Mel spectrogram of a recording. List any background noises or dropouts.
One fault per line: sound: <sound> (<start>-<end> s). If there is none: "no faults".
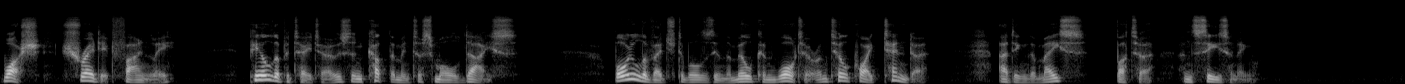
no faults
